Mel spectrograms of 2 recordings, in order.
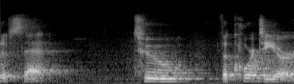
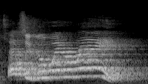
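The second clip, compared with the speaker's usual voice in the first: admiring exclaim. Acted. Praising the king's way of ruling.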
